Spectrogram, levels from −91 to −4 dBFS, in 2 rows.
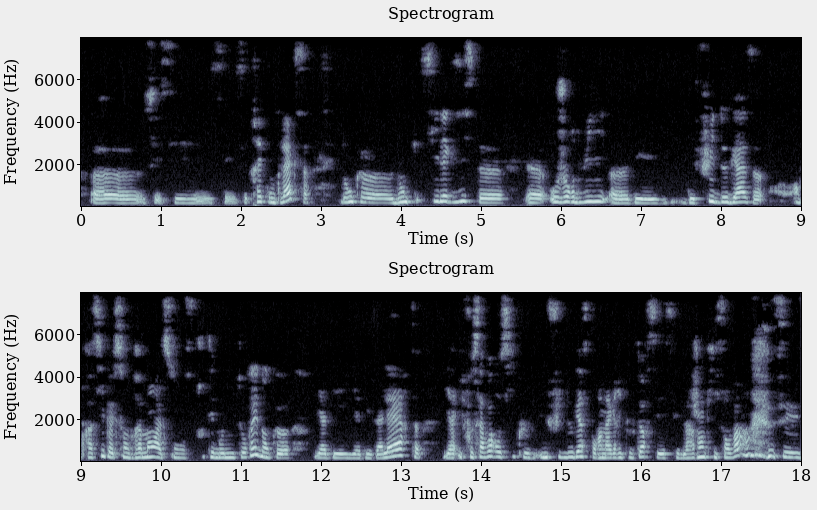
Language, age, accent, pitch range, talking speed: French, 30-49, French, 195-235 Hz, 195 wpm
